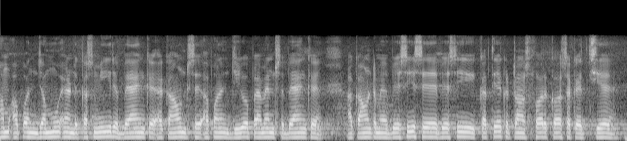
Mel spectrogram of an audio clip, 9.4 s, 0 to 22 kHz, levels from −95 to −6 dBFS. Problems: constant background noise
